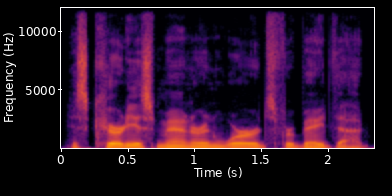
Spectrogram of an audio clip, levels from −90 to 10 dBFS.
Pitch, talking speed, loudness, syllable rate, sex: 105 Hz, 180 wpm, -18 LUFS, 5.0 syllables/s, male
